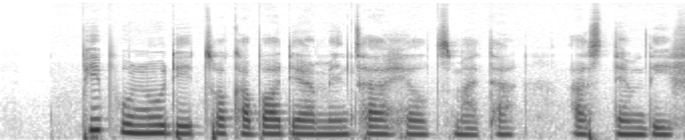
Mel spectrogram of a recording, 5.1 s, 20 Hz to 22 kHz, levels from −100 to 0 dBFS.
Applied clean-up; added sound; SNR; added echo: none; none; none; none.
